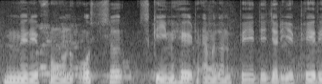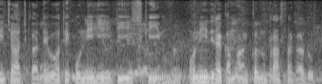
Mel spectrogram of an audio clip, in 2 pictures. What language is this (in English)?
Punjabi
